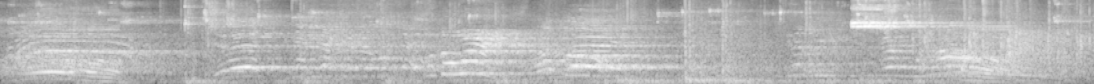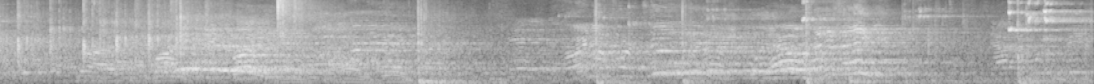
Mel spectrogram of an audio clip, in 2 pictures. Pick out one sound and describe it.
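A crowd of spectators, men and women, shouts and cheers loudly in an echoing hall.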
